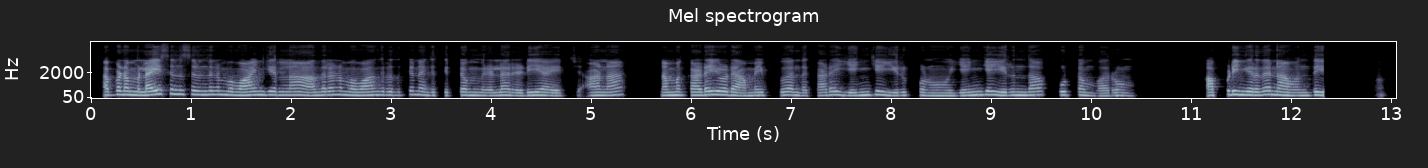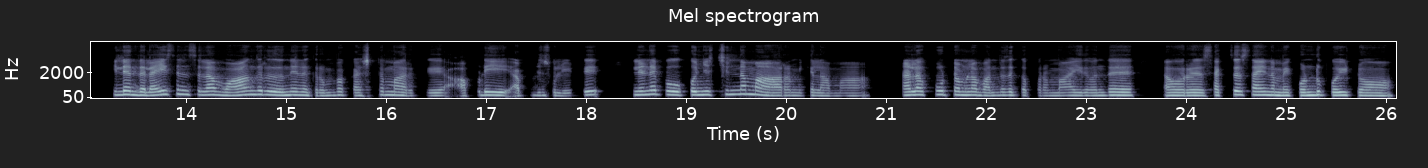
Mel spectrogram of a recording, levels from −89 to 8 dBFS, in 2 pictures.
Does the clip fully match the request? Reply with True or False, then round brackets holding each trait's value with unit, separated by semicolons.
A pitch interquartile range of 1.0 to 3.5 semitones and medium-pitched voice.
False (3.0 semitones; 200 Hz)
